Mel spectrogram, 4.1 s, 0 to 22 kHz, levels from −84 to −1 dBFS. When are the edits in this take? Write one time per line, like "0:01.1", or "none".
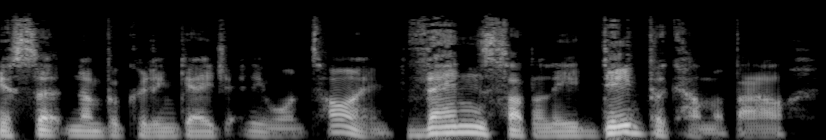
0:02.0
